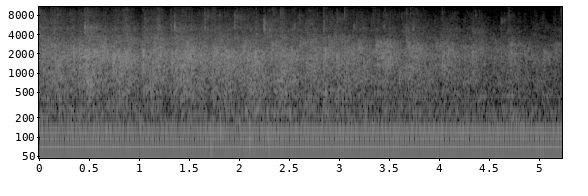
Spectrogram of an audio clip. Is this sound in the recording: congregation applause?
yes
